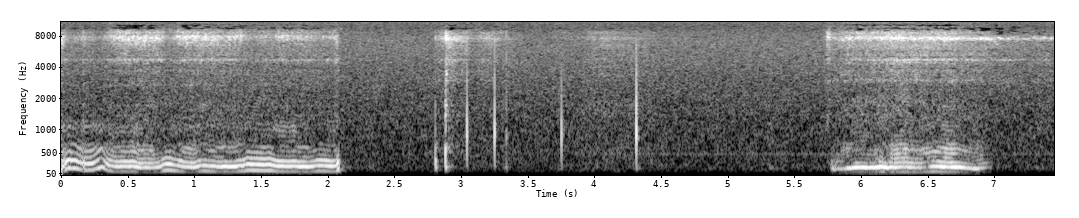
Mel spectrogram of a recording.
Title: Humf snoring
